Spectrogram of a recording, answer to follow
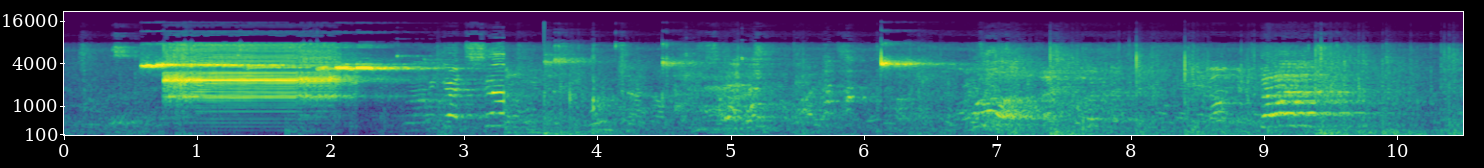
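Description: A gym buzzer sounds one steady tone for about two seconds, starting about half a second in. Through the rest, a basketball bounces on the hardwood floor amid players' scattered shouts.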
